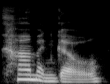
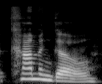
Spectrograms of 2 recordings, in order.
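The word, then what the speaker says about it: Kum & Go: And uh they have a gas station there called Come and Go and it's spelled K U. It's spelled K U M.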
